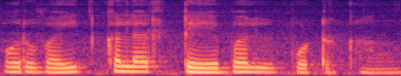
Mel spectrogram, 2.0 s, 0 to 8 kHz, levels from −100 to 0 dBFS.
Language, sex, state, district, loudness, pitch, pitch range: Tamil, female, Karnataka, Bangalore, -17 LUFS, 170 Hz, 160-180 Hz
